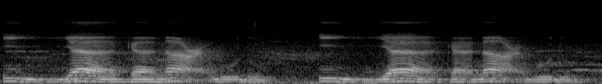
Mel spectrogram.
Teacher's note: ketika ya bertasydid, haruslah kita meninggikan suara pada ya bertasydid tersebut untuk menjaga agar kandungan tasydid pada ya itu tetap utuh.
